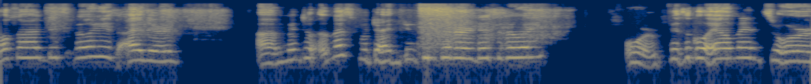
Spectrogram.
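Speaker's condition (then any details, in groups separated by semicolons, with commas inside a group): Cerebral palsy; non-progressive, will not improve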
